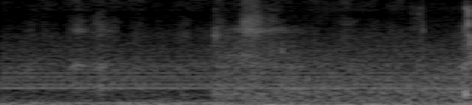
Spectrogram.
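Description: Faint scratching of a gold broad fountain-pen nib writing on paper, in a few short strokes.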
